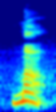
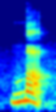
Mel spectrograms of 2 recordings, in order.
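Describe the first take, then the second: Both takes have the same delivery.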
